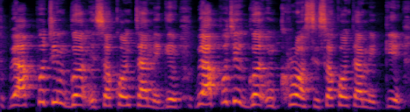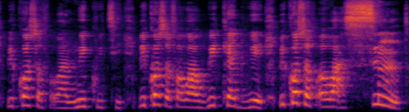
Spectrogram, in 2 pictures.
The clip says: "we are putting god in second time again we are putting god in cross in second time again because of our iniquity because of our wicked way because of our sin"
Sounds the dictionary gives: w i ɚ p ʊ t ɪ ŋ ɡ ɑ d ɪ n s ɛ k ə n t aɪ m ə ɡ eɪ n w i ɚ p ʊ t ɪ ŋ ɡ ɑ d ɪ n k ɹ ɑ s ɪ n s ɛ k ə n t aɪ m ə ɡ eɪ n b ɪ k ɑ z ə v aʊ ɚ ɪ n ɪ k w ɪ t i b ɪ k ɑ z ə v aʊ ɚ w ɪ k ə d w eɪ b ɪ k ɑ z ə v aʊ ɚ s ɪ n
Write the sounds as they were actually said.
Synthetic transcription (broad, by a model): w i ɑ p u t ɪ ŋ ɡ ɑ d ɪ n s ɛ k ə n t aɪ m ə ɡ eɪ n w i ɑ p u t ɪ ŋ ɡ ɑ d ɪ n k ɹ ɑ s ɪ n s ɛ k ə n t aɪ m ə ɡ eɪ n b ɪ k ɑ s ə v aʊ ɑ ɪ n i k w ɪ t i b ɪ k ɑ s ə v aʊ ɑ w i k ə d w eɪ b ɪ k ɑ s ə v aʊ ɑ s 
